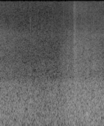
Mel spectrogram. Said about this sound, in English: And you walk to the shore, and you feel the golden sand on your bare feet. And you walk to the sea, and you stand there, and the gentle waves wash over your feet.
